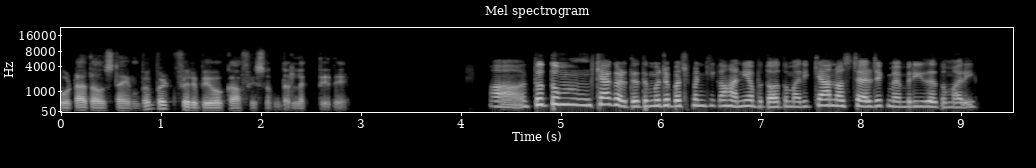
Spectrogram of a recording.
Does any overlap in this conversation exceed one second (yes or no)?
no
